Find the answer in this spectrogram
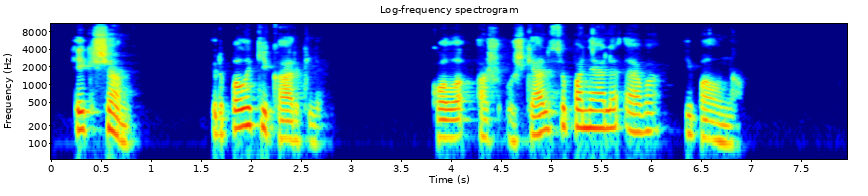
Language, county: Lithuanian, Panevėžys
